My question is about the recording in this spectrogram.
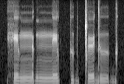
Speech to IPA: h e l nː ə ɡ nː e l kː ɯ ɡ ǀ ø d ɯ ɡ

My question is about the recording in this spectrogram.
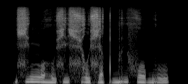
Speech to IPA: ɕ i ŋ o ɦ u ɕ i ɕ o ɕ a t b i f o b u

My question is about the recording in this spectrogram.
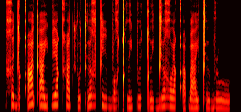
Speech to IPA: χ i d o qʼ a tʼ a j ɓ e j qʰ i t͡sʼ u tʼ ɨ ʁ t i b o ʁ ǃʰ ɨ j p ɨ ǃ ɨ j d ɨ ʁ u j qʼ ɨ ɓ a j tʼ ɨ b ɹ u

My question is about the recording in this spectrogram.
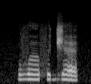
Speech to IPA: v ʌ f ə d͡ʒ æ

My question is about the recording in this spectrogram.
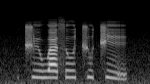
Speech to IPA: t͡ʃ ʏ w a s ʊː t͡ʃ u t͡ʃ ɪː

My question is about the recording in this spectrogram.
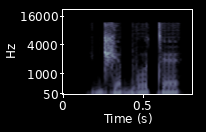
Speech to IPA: d͡ʒ ɛ b o t ɛ

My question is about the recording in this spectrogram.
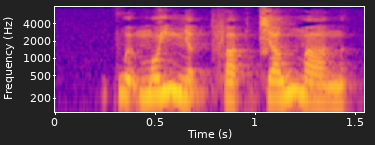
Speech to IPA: k w ə̰ː˧˨ m ɔ˨˦ j ɲ a˨˩ t̚ f a˨˩ k̚ t͡ɕ a˨˦ w m a˨˩ n

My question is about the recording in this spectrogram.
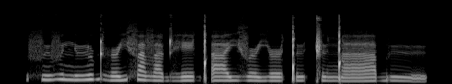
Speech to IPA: f ʉ v ʉ n ʉː ɖʱ ə˞ j f a v a ɖʱ e ǃʼ aː j v ə˞ j ə˞ ǃ ʉ ǁ ʉ ŋ͡ǃ aː b ʉː

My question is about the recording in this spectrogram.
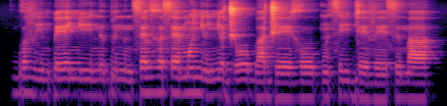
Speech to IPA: ɡʷ ɛ˦ v iː˨ m k͡p eː˧ ɲ iː˨ n ɨ˨ ɓ ɨ˧ n ə˨ n s ɛ˦ l ɣ ə˦ s ɛ˦ m ɔ̃˦ ɲ ɨ˨ ɲ ə˦˨ d͡ʒ oː˧ b a˨˦ d͡ʒ eː˨ ɣ oː˨ kʷ ĩ˨ s iː˧ ɡ eː˨ v eː˨ s ɨ˧ m a˧

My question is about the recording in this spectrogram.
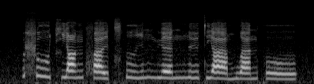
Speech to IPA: ʂ o˥˨ ʊ̯ t͡ɕ j ɑ˨˦ ŋ f a˨˩ ɪ̯ t͡sʰ ɹ̩˥˨ i˦ n m ɥ ɛ˨˦ n n̪ y˨˦ t̪ j ä˨˩ m w a˨˦ n k o˨˩ ʊ̯

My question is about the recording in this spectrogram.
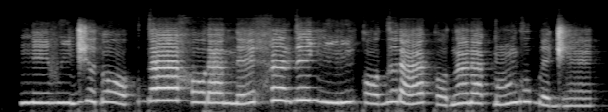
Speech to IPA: ŋ eː˨ v ĩ˨ d͡ʒ ə˦˨ ɗ ɔ˦˨ | d aː˦ h ɔ˧ ɾ a˧ n ɛ˨˦ h ã˦ d ɛ˦ ɲ ĩ˧ ɾ ĩ˦ k ɔ˧ d ə˦ ɾ aː˨˦ k ɔ˨ d ã˦ ɾ a˧ k͡p ɔ̃˨˦ ɡ o˦ b ɛ˨ d͡ʒ ɛ̃˧

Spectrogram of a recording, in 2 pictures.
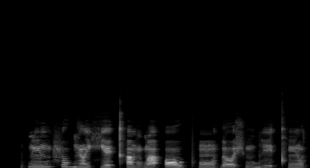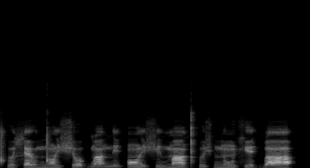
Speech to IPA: ɓ ĩ m ɬ u ɡʲ ɔ̃ i̯ ç e kʰ ã m ɡ͡b ã ʔ ɔ u̯ pʰ ũ ɗ ɤ ʃ m b i tʰ ĩ u̯ tʰ ɯ ɬ ɛ u̯ n d ɔ̃ i̯ ʃ ɤ ɡ͡b ã n i ʔ ɔ̃ i̯ ʃ i m ã kʰ ɯ ʃ n ũ xʲ ɛ i̯ ɡ͡b a

